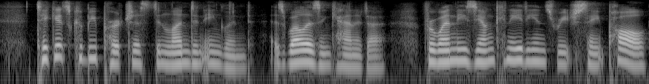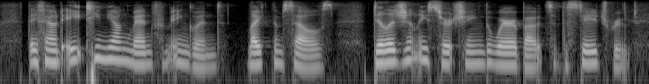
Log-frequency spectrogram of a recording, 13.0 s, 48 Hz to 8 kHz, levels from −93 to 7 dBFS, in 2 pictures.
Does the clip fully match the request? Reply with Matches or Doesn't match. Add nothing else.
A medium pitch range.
Matches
